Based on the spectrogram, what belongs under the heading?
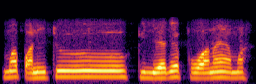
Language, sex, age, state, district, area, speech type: Assamese, male, 30-45, Assam, Majuli, urban, conversation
